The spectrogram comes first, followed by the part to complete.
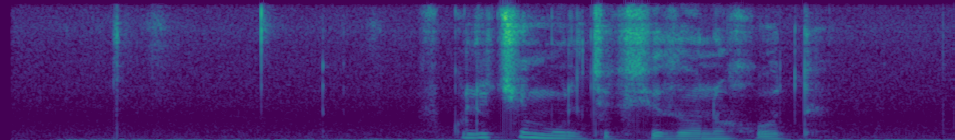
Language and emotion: Russian, neutral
